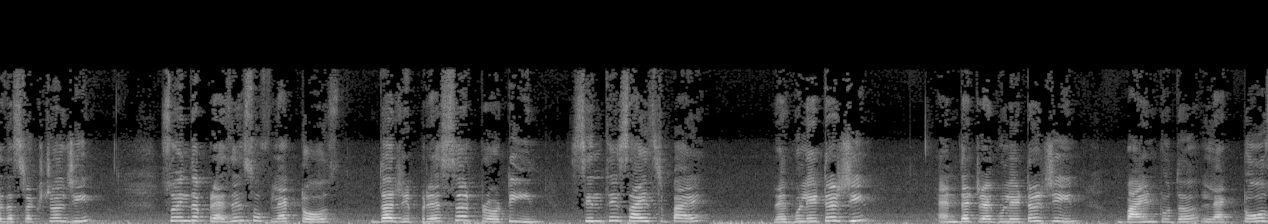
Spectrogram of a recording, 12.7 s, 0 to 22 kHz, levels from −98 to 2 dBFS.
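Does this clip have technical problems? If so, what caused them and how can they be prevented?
No, nothing stood out as a technical problem on listening to this clip.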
